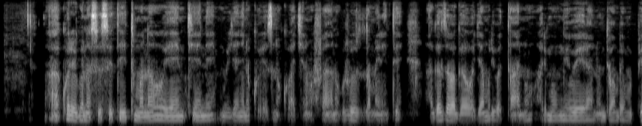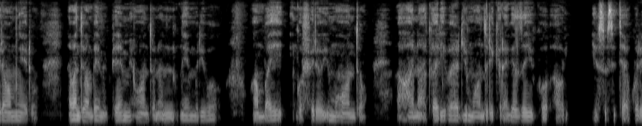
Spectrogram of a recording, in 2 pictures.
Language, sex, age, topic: Kinyarwanda, male, 25-35, finance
